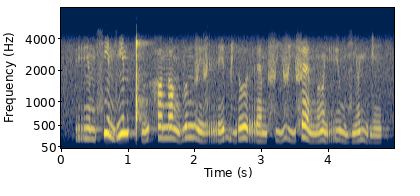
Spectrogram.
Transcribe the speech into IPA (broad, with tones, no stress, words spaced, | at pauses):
rʲõ˨msʲẽ˥˨mzʲẽ˥m ǃʰu˩˥hɒ˥nɒ˥˨ŋ bo˥ŋve˨v re˩˥ bi˨˩˦ɾo˧˥˧ræ˨m fi˨˩˦vi˨˩˦fæ˥˨ mõ˧˥˧rʲu˥˨m zʲõ˧˥˧nʲ ɡẽ˨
